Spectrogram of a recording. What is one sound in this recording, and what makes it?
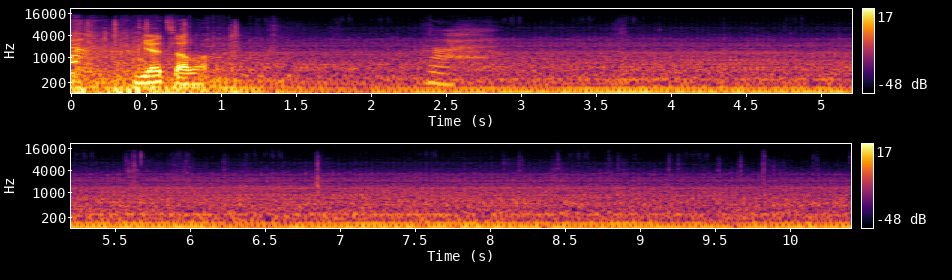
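A small generator engine starts and runs with a steady low hum.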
